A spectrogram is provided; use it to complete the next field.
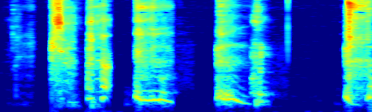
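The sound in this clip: Someone clears their throat and coughs in a string of several loud, rasping bursts with short gaps between them, as though from dust, and no talk in between.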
